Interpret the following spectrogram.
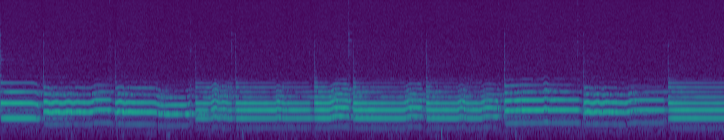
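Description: Single-string zither (duxianqin, the Jing people's đàn bầu) played solo: each plucked note rings on and is bent up and down by the flexible rod, giving sliding, wavering pitches. The tone is clear and pure, almost electric-sounding.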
